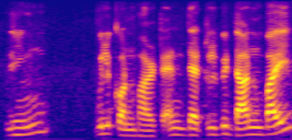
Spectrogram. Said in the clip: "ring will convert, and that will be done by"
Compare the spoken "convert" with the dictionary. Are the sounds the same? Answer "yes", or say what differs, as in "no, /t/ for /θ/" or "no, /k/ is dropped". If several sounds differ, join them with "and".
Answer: no, /b/ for /v/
